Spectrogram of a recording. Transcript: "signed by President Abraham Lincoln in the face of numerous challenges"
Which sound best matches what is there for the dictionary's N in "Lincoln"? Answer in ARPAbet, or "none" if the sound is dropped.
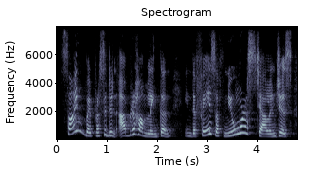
N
